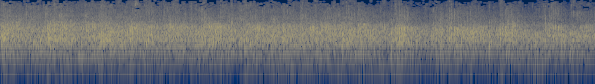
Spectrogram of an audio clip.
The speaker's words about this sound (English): And I think you deserve an applause y yo for pienso that. Que merecen un aplauso a ustedes.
